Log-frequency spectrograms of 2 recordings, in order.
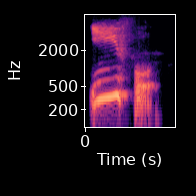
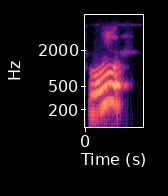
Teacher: For this character, when it is used alone, it is a second tone, 服, close. But when it is inside 衣 服, this word, it is a neutral tone, and it means close.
